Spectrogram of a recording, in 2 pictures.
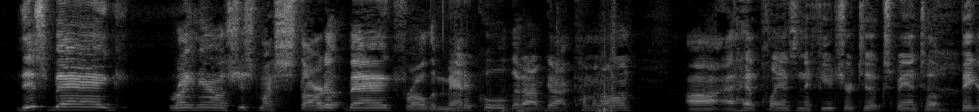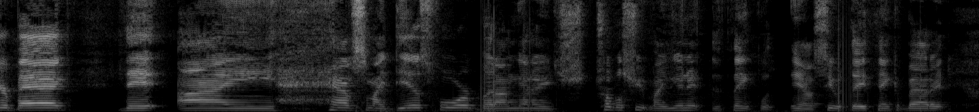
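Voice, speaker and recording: A man in a Southern US accent with a fairly high pitch, a bright, sharp tone and fairly even intonation. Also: very clean recording, silent background. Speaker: gear reviewer. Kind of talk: show-and-tell gear tutorial. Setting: home, filmed by his daughter. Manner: fast; hesitant, many fillers.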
